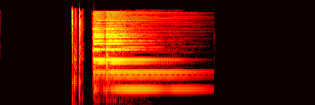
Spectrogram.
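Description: Subscribe-button sound effect: a quick mouse click about a second in, then a bright bell ding that rings out and fades over about a second and a half.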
